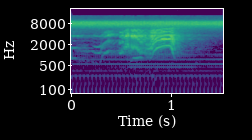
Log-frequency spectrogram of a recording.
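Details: Purple roller, one of a pair at Hyena Pan Camp, Khwai Private Reserve, Okavango Delta, Botswana, giving one harsh, rasping call lasting under a second, over a steady high-pitched insect whine.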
